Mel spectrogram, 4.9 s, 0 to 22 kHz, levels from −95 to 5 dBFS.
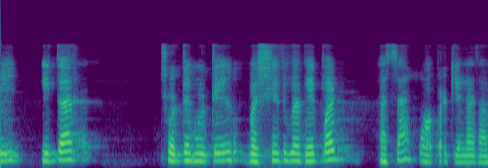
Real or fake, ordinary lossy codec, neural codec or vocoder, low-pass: fake; none; codec, 24 kHz, 1 kbps, SNAC; 7.2 kHz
